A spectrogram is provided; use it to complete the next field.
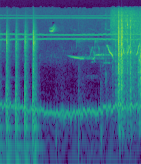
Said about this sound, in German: Vor deren Zimmer angekommen, klopft sie an die Fensterscheibe.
